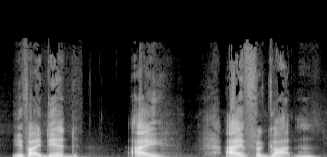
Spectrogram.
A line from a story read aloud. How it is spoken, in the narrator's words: he stammered regretfully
